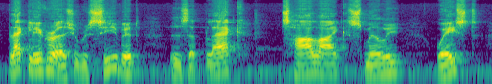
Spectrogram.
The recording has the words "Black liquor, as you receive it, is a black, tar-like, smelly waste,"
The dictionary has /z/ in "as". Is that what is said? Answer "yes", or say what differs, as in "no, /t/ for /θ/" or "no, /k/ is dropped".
no, /s/ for /z/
